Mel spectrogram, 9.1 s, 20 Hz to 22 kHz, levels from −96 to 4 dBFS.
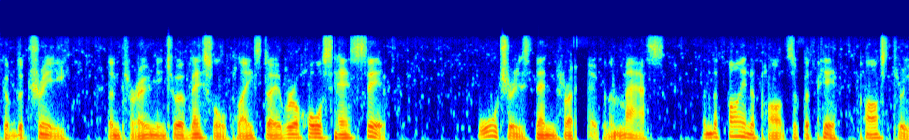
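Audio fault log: Throughout, overdone noise removal. Noise reduction was set far too strong. Bands near the noise estimate are pushed down or cut entirely, taking quiet parts of the speech with them. The background drops and breaks up into twinkling specks.
3.31 to 3.36 s, 5.71 to 5.96 s and 7.98 to 8.04 s, lost AMR speech frames. Corrupted frames made the decoder repeat the last good settings at falling gain. The first is a 20 ms dip or warble. The second loses 140 ms over 160 ms, with one 120 ms run. The third loses 60 ms. The light wideband coding fits a rate of about 15.85 kbit/s.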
